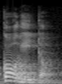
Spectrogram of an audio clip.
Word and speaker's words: cogito: Se escribe c o g i t o. Cógito. Es una palabra latina.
